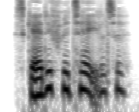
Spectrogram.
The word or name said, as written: skattefritagelse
